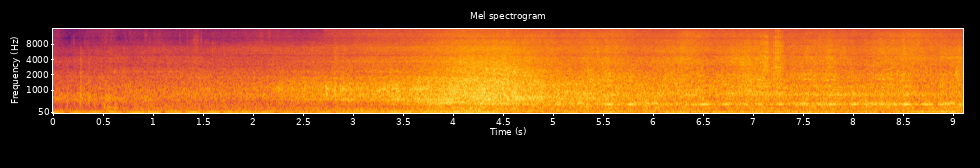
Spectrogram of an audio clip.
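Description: A CrossCountry HST (InterCity 125) passing at speed. The Class 43 diesel power car's engine and wheels build to a peak about four seconds in as it goes by, then the coaches roll past with steady wheel-on-rail noise and a held tone.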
